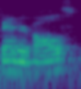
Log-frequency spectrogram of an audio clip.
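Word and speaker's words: Van der Waals: I think it's German, so I think it is pronounced Vandervall's the V as a W.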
